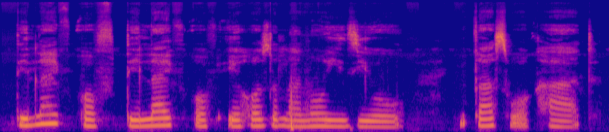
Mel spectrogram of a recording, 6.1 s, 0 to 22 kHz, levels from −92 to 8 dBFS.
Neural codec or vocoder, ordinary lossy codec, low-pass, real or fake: none; none; none; real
